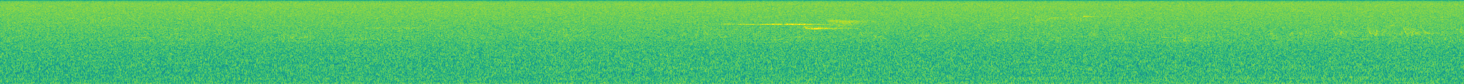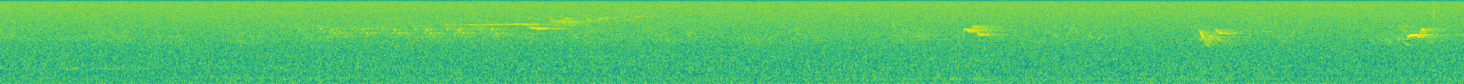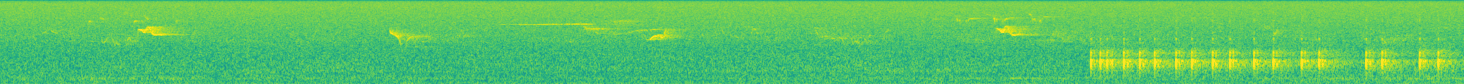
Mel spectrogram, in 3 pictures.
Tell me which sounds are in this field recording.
Black-throated Green Warbler, Ovenbird, Blackburnian Warbler, Blue-headed Vireo, Red-eyed Vireo, Yellow-bellied Sapsucker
